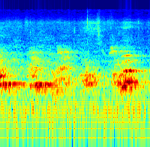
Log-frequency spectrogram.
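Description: A dog whining: one held note in the first half second, then another whine near the end.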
